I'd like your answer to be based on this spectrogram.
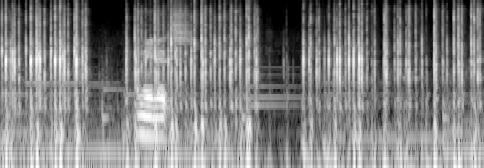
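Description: A stock mechanical keyboard with Akko Starfish switches and plumber's-mod stabilizers is typed on in rapid, dense bursts of close, crisp clacks, pausing briefly while someone speaks.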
